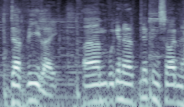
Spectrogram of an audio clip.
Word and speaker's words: Da Mhile: a da mah IL e but it's actually pronounced da Vila we're gonna look inside and have a word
